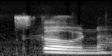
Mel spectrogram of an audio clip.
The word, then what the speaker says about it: scone: Scone rhymes with bone. You don't say scone, do you? Scone is a scone.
